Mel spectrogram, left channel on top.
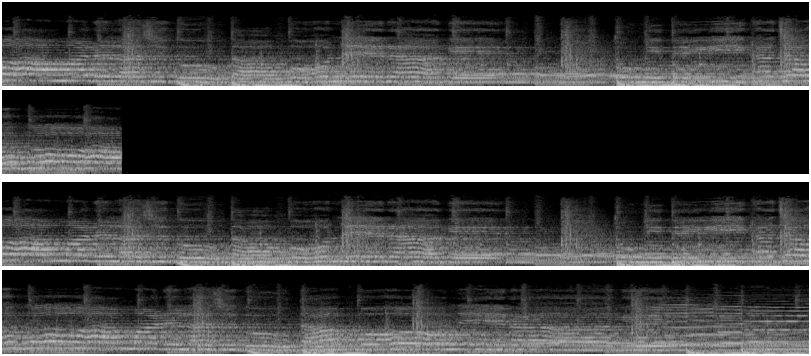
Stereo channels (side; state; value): left; drops out; at 9.3 s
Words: আমার লাজ গো দাফনের আগে, তুমি দেখা যাও গো আমার লাজ গো দাফনের আগে।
